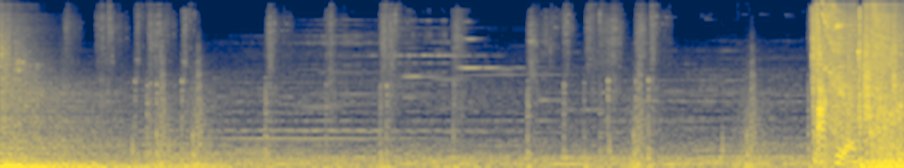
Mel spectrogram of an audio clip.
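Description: The Depulso spell cast in the Hogwarts Legacy video game, ending in a sudden loud whooshing blast after a stretch of scattered clicks and soft knocks.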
